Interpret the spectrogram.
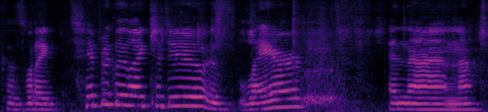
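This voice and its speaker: A woman's voice: on the low side, expressive, slow, slight background noise, poor audio. Chatty woman crafting on a live stream. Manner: chatty, rambling, many "like" fillers; talks to herself while working. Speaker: wreath designer hosting a live stream. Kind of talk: casual live-stream chat while crafting.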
